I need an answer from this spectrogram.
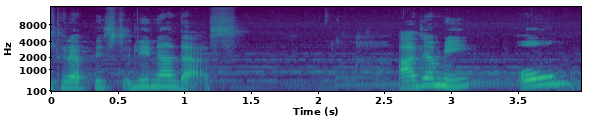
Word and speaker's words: ওম: ওম বলতে হয় তো ও আর ম লেখা আছে ওম কিন্তু উচ্চারণ হবে এ ইউ এম আর এটাকে ভেঙে ভেঙে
